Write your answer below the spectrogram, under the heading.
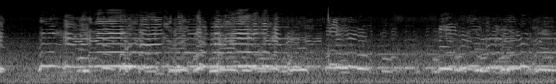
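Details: Whooper swans recorded in Aomori City, Japan, 2021: a chorus of overlapping bugling honks, rising and falling in waves, with a steady tonal hum beneath the flock.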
